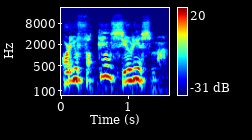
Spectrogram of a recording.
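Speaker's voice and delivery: mild mock indignation at a betrayal; mock outraged boss. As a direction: lightly play the offended boss. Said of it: "He said".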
